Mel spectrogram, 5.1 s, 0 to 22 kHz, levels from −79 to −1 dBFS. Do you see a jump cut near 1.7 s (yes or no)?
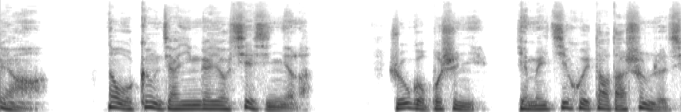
no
